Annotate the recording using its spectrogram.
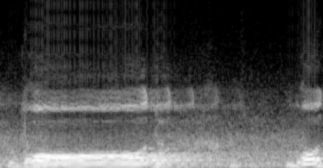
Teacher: زبان کی کروٹ جب اوپر کی 5 داڑوں سے لگے، چاہے آپ دائیں طرف لگائیں چاہے آپ بائیں طرف لگائیں، اس سے ضاد ادا ہوتا ہے۔ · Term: ضاد کا مخرج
